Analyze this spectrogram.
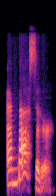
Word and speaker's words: ambassador: sitter center center then add the primary stress syllable bassetter bassetter and then put the whole word together ambassador let's try a phrase shall we how about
